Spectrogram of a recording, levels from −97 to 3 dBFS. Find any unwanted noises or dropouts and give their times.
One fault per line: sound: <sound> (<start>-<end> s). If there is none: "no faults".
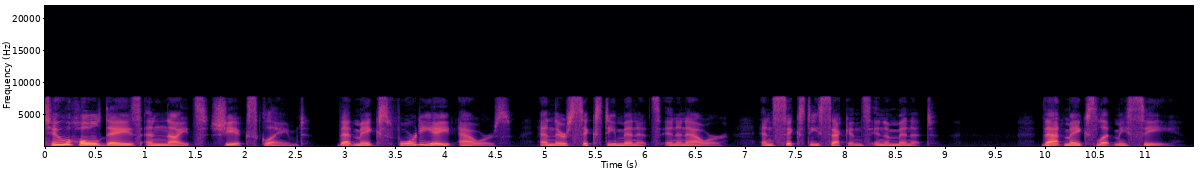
no faults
